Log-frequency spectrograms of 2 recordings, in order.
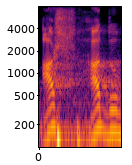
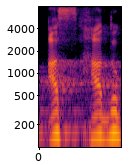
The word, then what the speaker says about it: আশহাদু: আশহাদু বলতে পারতেন না, আসহাদু কইতেন, শিন উচ্চারণ করতে পারতেন না, সিন বলতেন। আমরা যেমন বলি সমাজ, কিন্তু বেলালের মুখ থেকে আসতো সমাজ, শিন বলতে পারতেন না।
